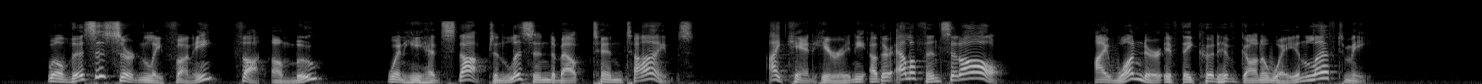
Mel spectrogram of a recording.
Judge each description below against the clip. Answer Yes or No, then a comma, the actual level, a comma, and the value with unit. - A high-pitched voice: No, low, 115 Hz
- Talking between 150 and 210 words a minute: No, average, 140 wpm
